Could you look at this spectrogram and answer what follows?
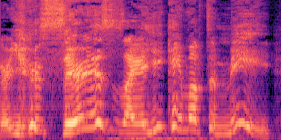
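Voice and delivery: high, drawn-out indignant cry; outraged protest. Retold or imitated. Protesting to the bouncer who threw him out, outraged cry. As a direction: protest loudly, voice shooting up.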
